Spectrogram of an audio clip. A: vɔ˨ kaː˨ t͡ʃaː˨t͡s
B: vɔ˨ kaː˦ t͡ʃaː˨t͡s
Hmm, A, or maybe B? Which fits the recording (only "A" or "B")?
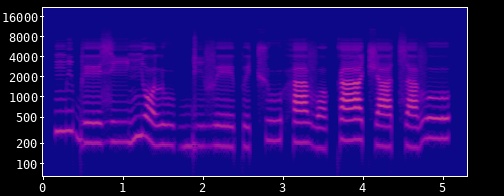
B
